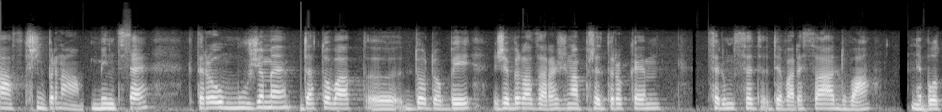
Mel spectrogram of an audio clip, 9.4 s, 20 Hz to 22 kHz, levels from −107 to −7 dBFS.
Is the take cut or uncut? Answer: uncut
